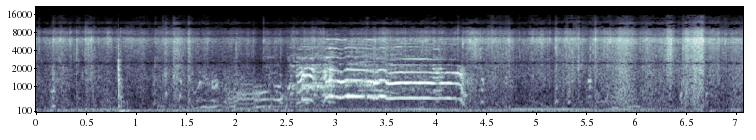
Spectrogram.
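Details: Backyard coop chickens scratching through a pile of leaves; a loud, drawn-out crow lasting nearly two seconds, stepping up then holding a flat, rich-toned note, with faint clucks before it and constant background hiss.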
